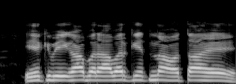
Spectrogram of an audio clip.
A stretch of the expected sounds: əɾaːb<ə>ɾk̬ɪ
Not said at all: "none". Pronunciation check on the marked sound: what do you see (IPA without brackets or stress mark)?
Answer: ə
